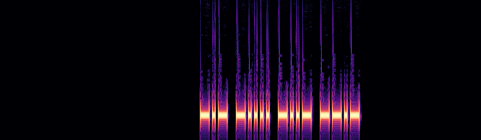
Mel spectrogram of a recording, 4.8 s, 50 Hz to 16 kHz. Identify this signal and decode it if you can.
Morse code, heard as a keyed tone, about 40 wpm, 700 Hz. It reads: K6XQ
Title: USA Call Signs - 4 Characters - Repeated 3x - 40wpm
